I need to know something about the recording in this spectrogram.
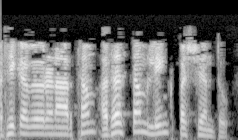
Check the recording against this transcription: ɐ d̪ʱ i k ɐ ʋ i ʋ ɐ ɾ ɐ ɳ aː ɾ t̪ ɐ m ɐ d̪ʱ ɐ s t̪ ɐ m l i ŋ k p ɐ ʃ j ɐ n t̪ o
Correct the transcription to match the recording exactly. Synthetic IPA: ɐ d̪ʱ i k ɐ ʋ i ʋ ɐ ɾ ɐ ɳ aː ɾ t̪ʰ ɐ m ɐ d̪ʱ ɐ s t̪ ɐ m l i ŋ k p ɐ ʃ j ɐ n t̪ u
